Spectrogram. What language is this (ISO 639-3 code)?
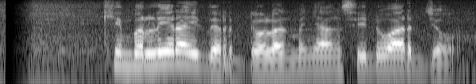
jav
